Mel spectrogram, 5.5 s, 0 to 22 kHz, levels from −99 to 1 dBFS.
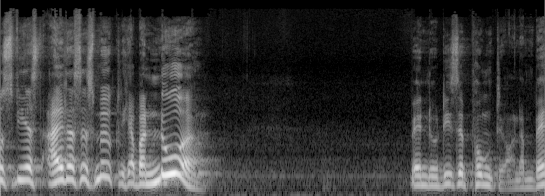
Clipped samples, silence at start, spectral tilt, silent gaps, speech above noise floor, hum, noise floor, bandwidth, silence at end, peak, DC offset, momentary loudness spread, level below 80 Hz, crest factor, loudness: under 0.1%; 0 s; -6 dB/octave; none; 45 dB; none; -62 dBFS; 17 kHz; 0 s; -2 dBFS; under 0.1%; 18 LU; -72 dBFS; 18 dB; -18 LUFS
